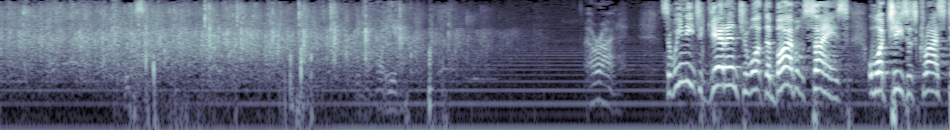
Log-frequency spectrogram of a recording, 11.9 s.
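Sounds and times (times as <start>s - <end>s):
audience clapping: 0.0s - 6.8s
speech: 8.3s - 11.8s.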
